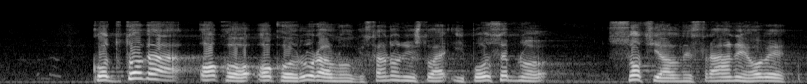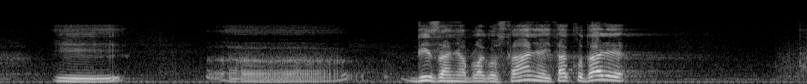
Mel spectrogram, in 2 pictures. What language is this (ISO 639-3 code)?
srp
